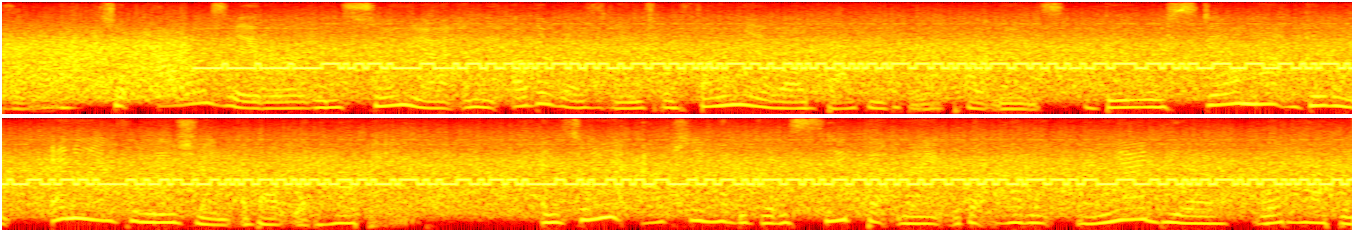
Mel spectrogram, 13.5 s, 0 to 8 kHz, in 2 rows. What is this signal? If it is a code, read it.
RTTY (45.45 baud, 170 Hz shift), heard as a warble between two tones, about 1360 Hz centre, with radio static and speech in English. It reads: MAIS LA REPRISE DE PAT BOONE, PLUS SAGE, CULMINE A LA LE MOIS …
